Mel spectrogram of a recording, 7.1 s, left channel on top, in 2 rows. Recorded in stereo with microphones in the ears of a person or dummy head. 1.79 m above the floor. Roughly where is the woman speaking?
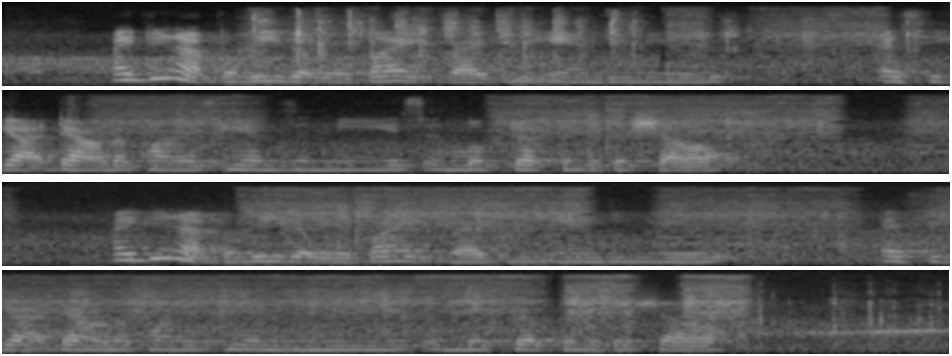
Left.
